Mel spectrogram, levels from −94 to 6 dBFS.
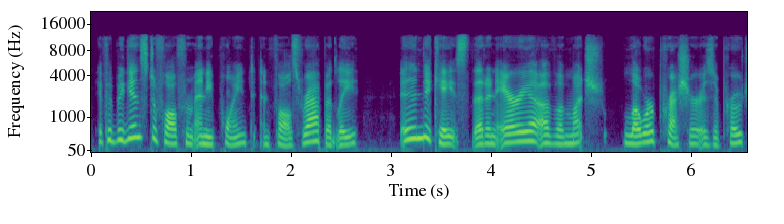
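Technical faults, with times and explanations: No technical faults are audible in this speech recording.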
